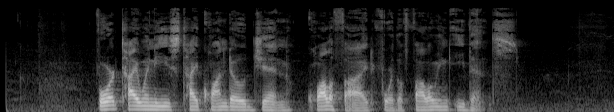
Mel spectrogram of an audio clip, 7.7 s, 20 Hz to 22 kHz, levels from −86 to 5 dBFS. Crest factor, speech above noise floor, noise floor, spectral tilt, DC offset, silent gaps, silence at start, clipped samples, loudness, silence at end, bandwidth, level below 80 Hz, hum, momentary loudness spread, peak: 20 dB; 34 dB; -57 dBFS; -6 dB/octave; under 0.1%; none; 1.2 s; under 0.1%; -23 LUFS; 1.25 s; 16 kHz; -58 dBFS; none; 14 LU; -6 dBFS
